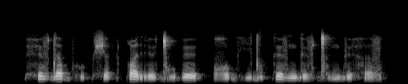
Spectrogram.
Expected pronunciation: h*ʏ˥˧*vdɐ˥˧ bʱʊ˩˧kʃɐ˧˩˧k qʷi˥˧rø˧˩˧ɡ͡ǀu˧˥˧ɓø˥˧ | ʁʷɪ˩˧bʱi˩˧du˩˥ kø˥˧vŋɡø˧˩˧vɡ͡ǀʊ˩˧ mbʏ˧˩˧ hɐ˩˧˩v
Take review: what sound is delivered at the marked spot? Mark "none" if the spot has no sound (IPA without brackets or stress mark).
ʏ˥˧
